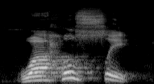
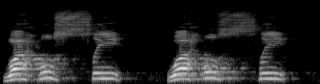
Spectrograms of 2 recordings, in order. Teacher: huruf sad ni dia ada angin sikit, hamas. Hamas tu bermakna angin.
